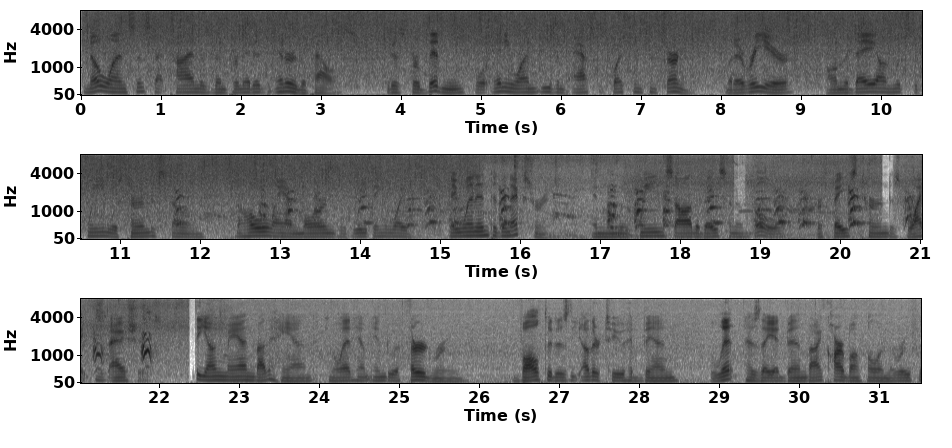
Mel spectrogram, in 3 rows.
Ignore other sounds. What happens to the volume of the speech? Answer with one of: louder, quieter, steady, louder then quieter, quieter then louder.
steady.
